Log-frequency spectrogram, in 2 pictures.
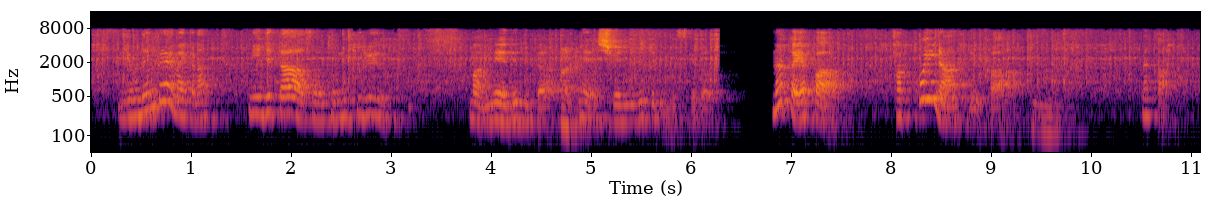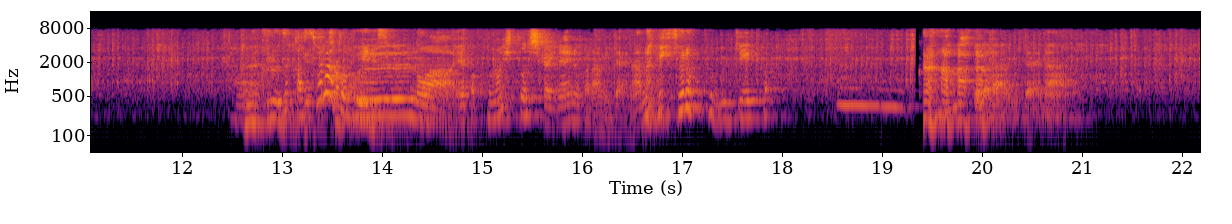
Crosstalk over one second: present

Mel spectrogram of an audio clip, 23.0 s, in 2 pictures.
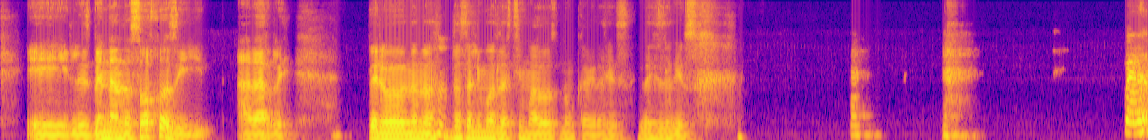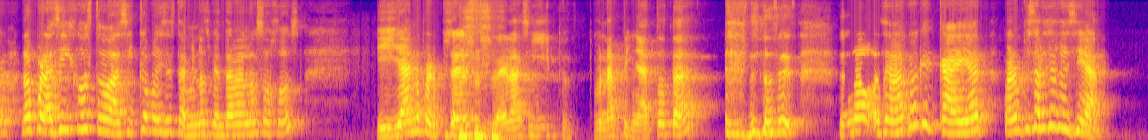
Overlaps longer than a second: none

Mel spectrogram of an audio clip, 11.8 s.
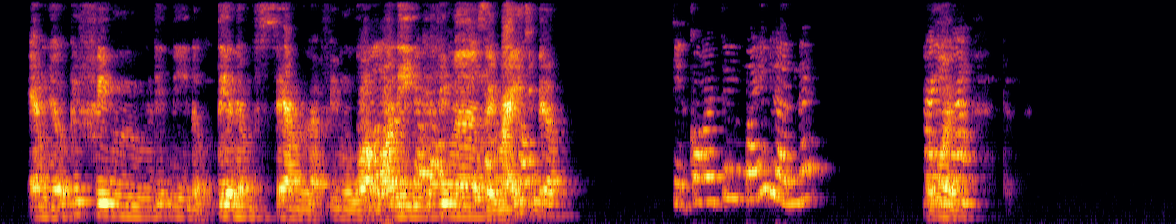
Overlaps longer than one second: present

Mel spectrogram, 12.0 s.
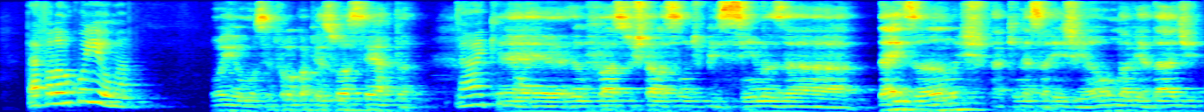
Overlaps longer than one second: none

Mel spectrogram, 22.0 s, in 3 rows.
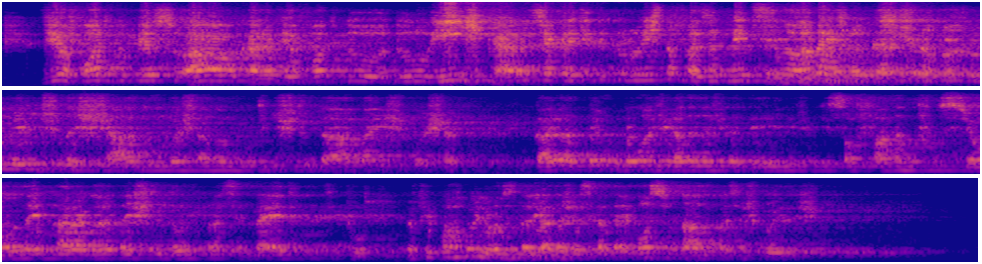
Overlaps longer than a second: present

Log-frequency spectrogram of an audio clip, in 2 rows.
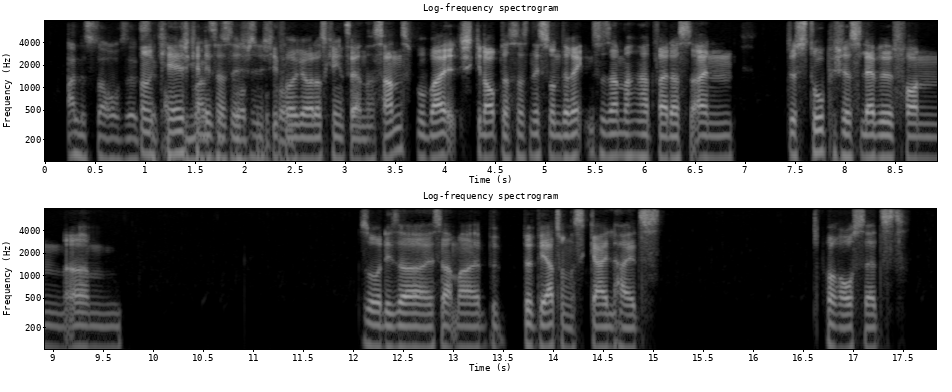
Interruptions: present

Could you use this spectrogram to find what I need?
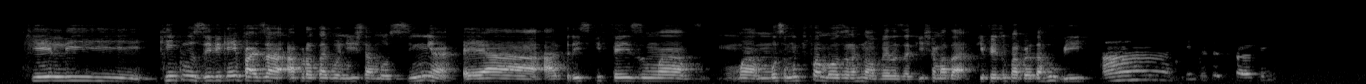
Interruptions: none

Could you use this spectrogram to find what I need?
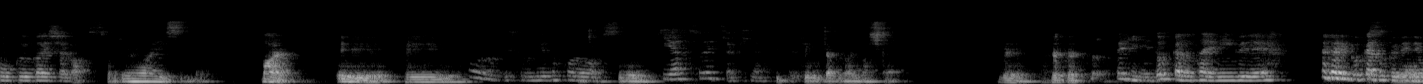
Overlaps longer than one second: none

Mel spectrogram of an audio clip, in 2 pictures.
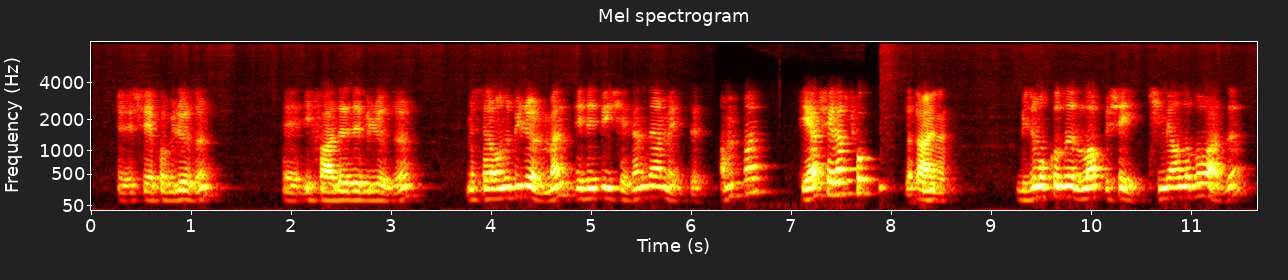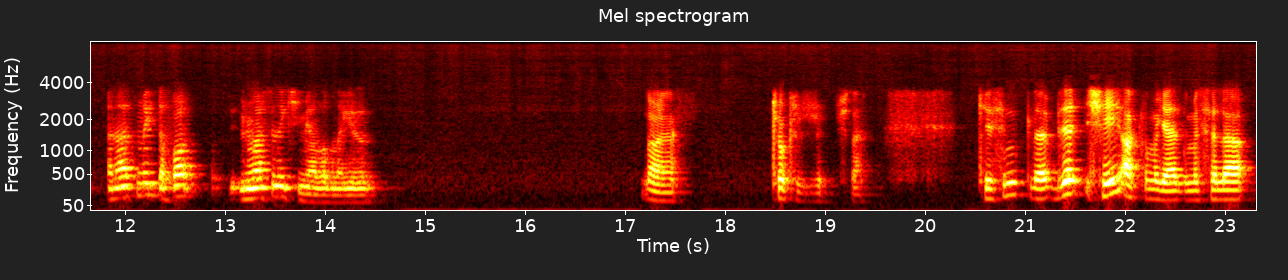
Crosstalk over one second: none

